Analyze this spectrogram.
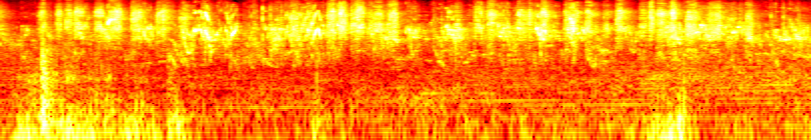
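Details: Harsh, grating budgerigar chatter runs without a break, rasping squawky notes mixed with quick chirps.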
